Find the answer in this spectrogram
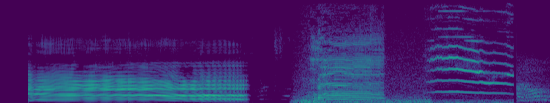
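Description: A cow gives a long, steady, slightly falling moo, followed by shorter, higher calls.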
